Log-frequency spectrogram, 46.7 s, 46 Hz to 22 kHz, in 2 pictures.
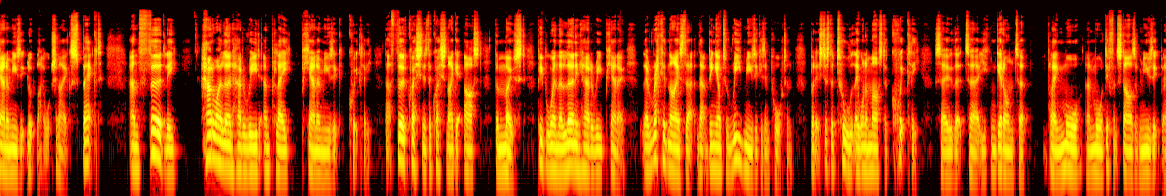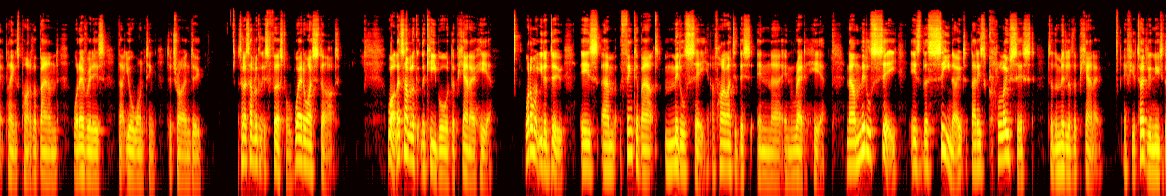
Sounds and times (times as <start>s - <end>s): Speech: 0.0s - 27.4s, 28.0s - 30.2s, 31.0s - 46.6s.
